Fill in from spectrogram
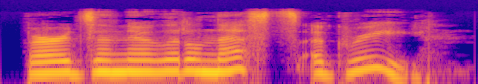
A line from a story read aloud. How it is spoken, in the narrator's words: sang Beth, the peacemaker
